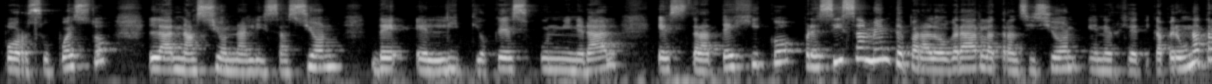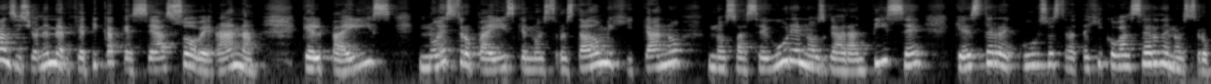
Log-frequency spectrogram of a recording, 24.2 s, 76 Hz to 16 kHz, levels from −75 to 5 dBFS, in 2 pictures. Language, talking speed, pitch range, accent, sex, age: Spanish, 115 wpm, 190-275 Hz, Mexican, female, 20-39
